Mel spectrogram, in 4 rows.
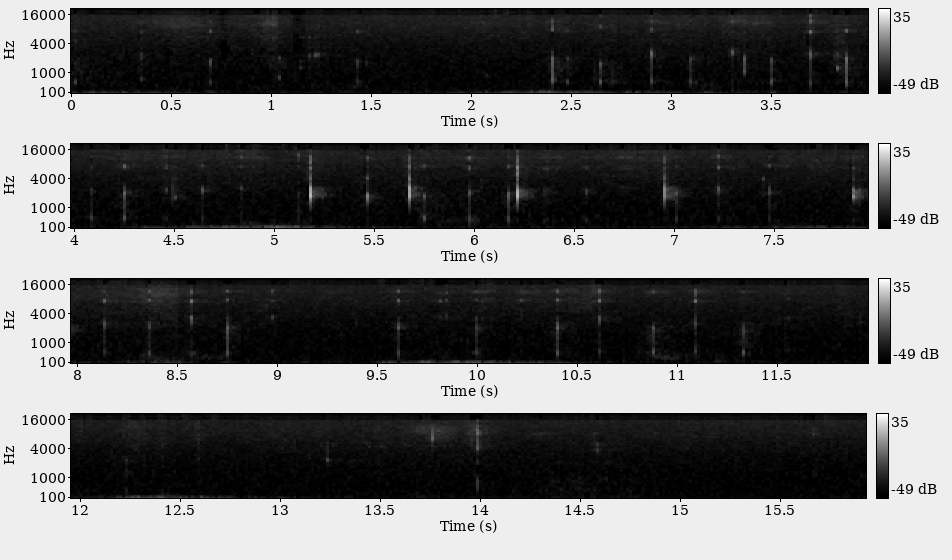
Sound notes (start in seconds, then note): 0.2 tongue clicking; 1.9 layered tongue clicking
